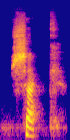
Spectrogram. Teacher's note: So here CH make the sound sh, sh. So we don't have the ch, ch, like in English. We have a sh, sh.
